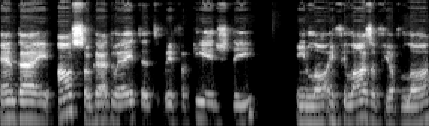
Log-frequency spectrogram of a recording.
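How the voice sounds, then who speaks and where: A fairly slow pace in a Brazilian accent. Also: man. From Brazil, Rio de Janeiro. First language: Portuguese. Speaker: law professor. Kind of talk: interview.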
